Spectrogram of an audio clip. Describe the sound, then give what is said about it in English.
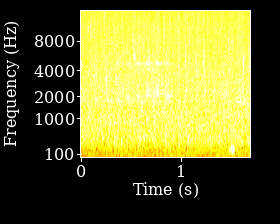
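Steady burbling of a wetland creek flowing past rocks under a dead tree, a soft continuous trickle and gurgle of moving water with no voices, one brief low plop near the end. “Burbling of the wetland creek going by.”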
